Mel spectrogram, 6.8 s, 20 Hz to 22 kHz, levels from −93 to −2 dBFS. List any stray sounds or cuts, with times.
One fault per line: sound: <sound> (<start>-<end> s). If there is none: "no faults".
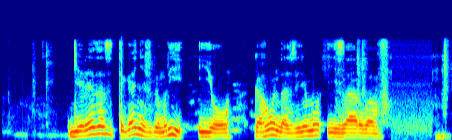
no faults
